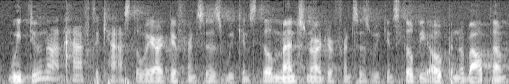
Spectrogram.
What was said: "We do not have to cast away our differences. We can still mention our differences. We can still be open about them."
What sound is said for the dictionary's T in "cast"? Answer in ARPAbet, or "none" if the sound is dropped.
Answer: T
